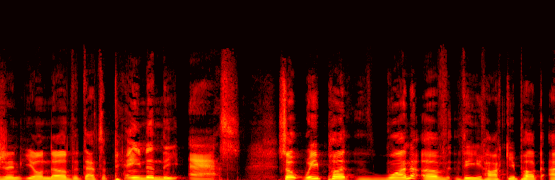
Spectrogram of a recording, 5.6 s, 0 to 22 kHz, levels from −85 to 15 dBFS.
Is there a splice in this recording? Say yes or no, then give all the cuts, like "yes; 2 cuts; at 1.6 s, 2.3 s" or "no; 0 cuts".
yes; 1 cut; at 2.6 s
